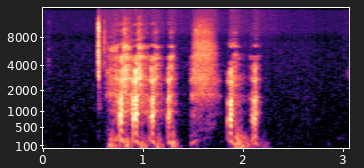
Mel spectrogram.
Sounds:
Laughter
